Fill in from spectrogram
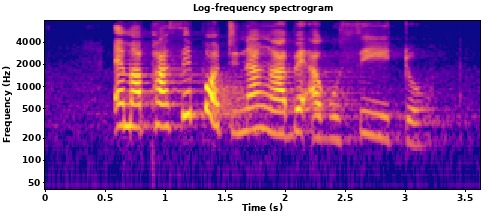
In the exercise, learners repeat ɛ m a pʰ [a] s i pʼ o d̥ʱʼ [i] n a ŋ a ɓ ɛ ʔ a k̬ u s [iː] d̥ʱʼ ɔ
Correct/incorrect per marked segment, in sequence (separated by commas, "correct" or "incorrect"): correct, correct, correct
